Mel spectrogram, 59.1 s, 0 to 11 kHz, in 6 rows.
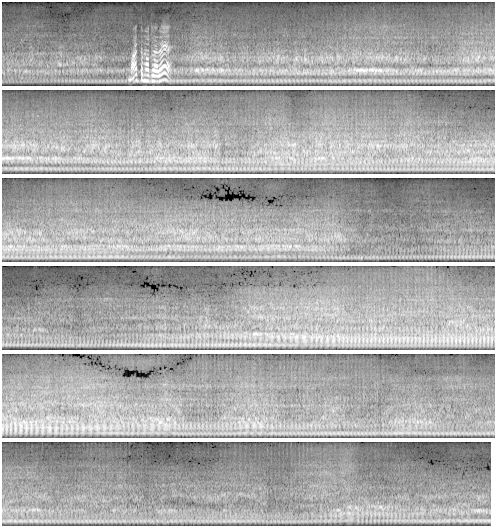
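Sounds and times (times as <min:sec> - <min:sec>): power weeder engine tilling soil: 0:00.0 - 0:59.0.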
